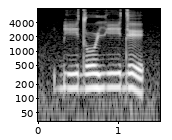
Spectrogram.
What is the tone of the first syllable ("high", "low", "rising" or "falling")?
high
